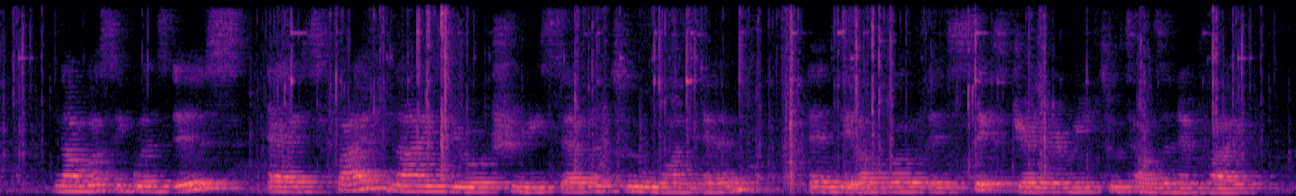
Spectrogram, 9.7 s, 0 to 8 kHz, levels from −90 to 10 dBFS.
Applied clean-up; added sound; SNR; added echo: none; Keys jangling; 19 dB; reverberation time 0.6 s.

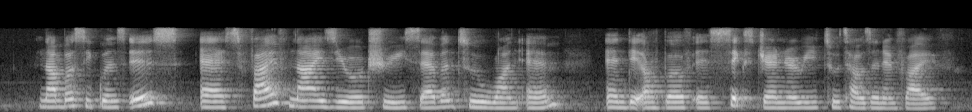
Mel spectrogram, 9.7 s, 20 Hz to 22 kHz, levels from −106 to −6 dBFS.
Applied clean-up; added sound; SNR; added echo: none; none; none; none.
